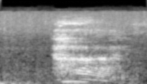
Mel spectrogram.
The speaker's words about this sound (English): As you come in, there's a bolt of lightning and the wind picks up and you have to use more juice to control the ship.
